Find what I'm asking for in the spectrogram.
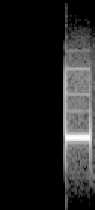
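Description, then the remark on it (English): A single steady electronic beep from an answering machine, loud, holding one pitch for about a quarter second after silence, then cutting off into faint line noise, signalling to record a message. “A message on an answer phone.”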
